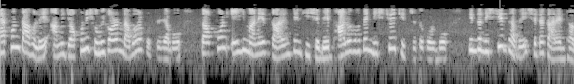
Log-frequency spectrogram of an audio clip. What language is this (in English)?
Bangla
